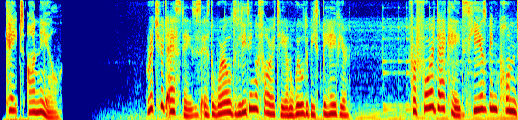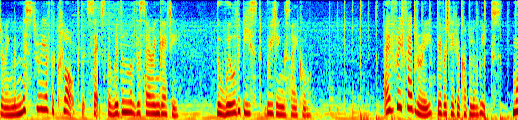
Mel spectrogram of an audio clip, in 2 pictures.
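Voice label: narration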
